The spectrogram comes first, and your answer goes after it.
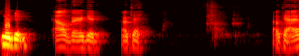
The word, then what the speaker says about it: Nidhin: He's having some audio issues, but it bugs me to no end to mispronounce someone's name. Can you guys help me? Is it Nadine or Nidin?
